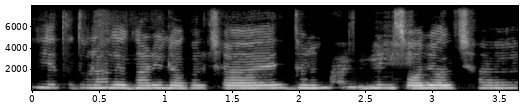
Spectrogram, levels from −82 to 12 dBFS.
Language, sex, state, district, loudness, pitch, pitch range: Hindi, female, Bihar, Darbhanga, -18 LUFS, 260 Hz, 250-265 Hz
